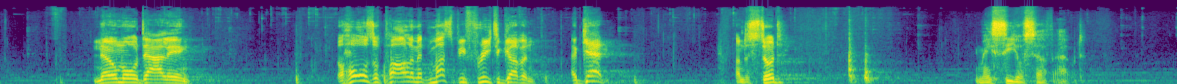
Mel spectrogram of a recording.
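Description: A man speaks in a low, measured voice, close by.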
